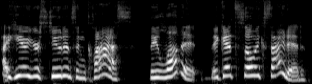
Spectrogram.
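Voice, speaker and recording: A woman reading a children's novel, voicing a supportive, easygoing female teacher who speaks frankly, with animated, emphatic encouragement. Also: extremely high pitch, a little slow, pitched above the performer's own voice, exaggerated voice. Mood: surprised, encouraging. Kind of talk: children's novel read-aloud dialogue.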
